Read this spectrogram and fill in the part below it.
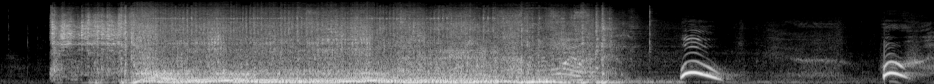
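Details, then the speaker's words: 1970 Buick Skylark GS350 with a 1971 455 big-block V8 on first start after swap: runs rough with a loose, churning rattle under the exhaust from the torque converter spinning while left unbolted. "Oops. That noise is the torque converter spinning cuz I have it loose."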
